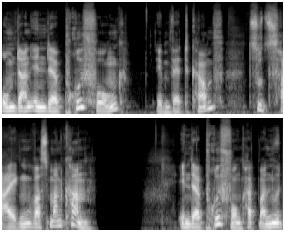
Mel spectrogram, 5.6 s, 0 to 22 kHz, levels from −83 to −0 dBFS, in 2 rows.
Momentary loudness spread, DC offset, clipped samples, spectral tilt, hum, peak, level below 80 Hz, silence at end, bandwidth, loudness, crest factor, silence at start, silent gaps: 10 LU; under 0.1%; under 0.1%; -5 dB/octave; none; 0 dBFS; -42 dBFS; 0 s; 18.5 kHz; -14 LUFS; 14 dB; 0 s; 3.81-4.20 s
